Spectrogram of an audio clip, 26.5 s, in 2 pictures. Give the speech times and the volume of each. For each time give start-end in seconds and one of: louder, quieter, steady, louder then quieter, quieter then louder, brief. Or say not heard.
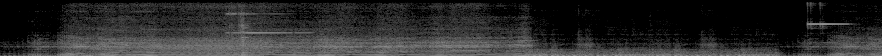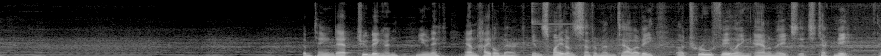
17.8-26.4 steady.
